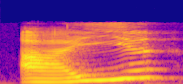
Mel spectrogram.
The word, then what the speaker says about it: ail: Alors, on a A-I-L, on prononce aïe.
